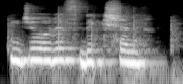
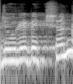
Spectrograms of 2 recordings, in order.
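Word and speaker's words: jurisdiction: Many people call it जुरिडिक्शन। आई am calling like this. अगर आप जरिसडिक्शन बोलते हैं इतना क्लियर जरिस नहीं बोलेंगे हम बट हम जुरिसडिक्शन अगर बोलते हैं तो हमें स्पेलिंग भी इसकी याद रहती है।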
